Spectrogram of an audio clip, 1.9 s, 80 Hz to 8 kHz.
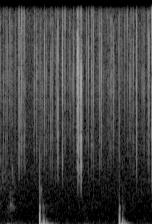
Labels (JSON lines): {"label": "biophony, double pulse", "recorder": "SoundTrap 300"}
